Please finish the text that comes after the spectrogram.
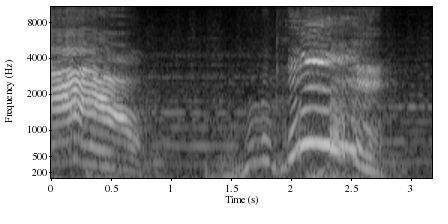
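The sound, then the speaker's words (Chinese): A person imitates a cat, trying for the fiercest cat cry possible, giving a loud, strained meow that slides downward, then after a short pause a longer, wavering meow that rises and falls, both high-pitched and nasal. “爷爷咬着牙，再度弯着腰，发出他所能想象的。最有气势的猫叫，喵！”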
